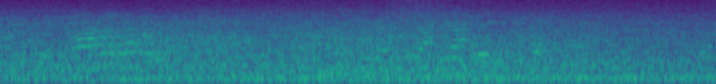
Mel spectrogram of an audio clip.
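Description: A baby monkey squeaks softly up close.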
